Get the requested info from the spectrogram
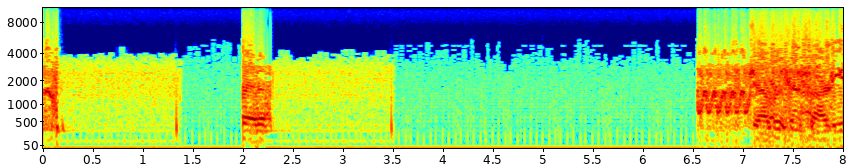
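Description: Police scanner radio traffic. A transmission ends with a short tail of hiss and a click about a second in. A brief keyed burst with more hiss follows at about two seconds, then low background noise, until a new voice transmission starts about six and a half seconds in.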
